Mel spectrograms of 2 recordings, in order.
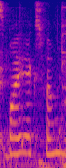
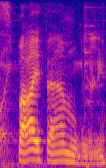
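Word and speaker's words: Spy × Family: uh ask tequila now how do you pronounce spy x family then is it is it spy x family or spy family it is spy family just by family okay i learned something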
